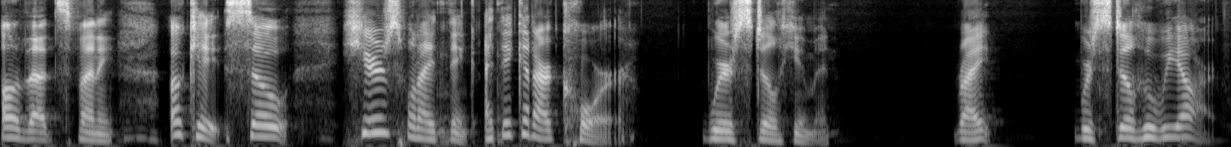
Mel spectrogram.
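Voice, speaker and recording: Speaking in an animated tone with very wide pitch swings, a woman keeps her loudness very even and leaves long, frequent pauses. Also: fairly low pitch for a woman, moderate pace, very clean recording, silent background. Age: 60s. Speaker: podcast co-host. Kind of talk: casual chat.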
